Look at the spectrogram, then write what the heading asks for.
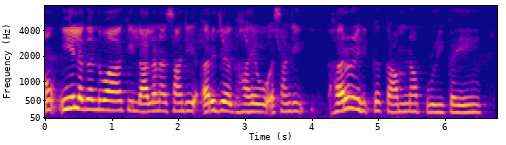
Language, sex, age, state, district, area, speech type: Sindhi, female, 45-60, Maharashtra, Akola, urban, spontaneous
